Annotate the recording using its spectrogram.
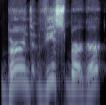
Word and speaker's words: Wiesberger: Wiesberger, or properly pronounced Bernd Wiesberger, yeah, plays well.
